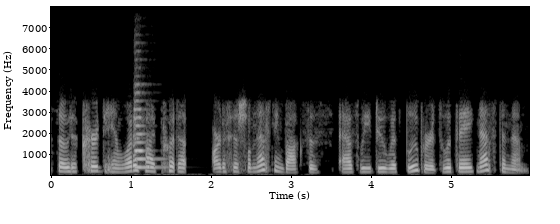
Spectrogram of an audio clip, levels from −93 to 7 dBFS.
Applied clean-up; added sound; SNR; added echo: classical method spectral subtraction.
